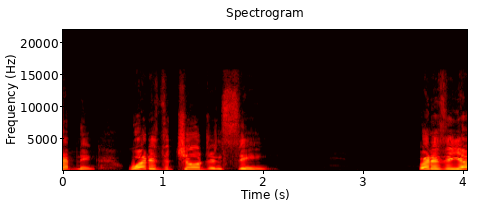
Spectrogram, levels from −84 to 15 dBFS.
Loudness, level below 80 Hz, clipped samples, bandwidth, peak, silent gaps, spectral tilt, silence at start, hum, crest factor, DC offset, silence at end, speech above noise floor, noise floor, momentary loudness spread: -27 LUFS; -86 dBFS; under 0.1%; 15.5 kHz; -12 dBFS; none; -4 dB/octave; 0 s; none; 18 dB; under 0.1%; 0 s; 61 dB; -88 dBFS; 18 LU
